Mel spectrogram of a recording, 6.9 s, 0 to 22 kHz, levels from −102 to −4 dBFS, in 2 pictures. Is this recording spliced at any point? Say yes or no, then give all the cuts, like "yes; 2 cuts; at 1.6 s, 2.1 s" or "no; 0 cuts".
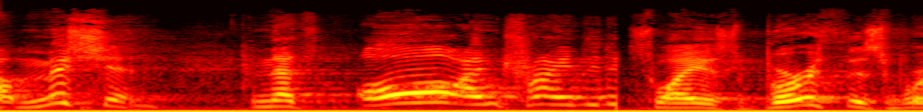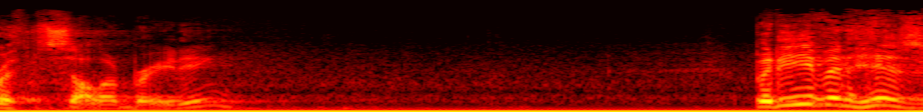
yes; 1 cut; at 2.3 s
